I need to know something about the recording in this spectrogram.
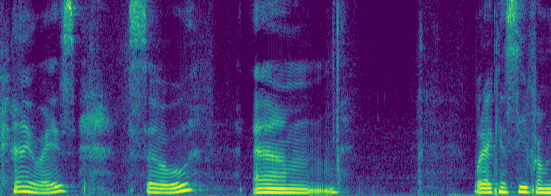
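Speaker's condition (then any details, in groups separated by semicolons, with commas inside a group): No condition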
